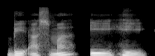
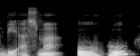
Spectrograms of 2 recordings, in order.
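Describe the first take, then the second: First: The ending uses the vowel i. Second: The ending uses the vowel u. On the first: The speaker calls it right. "dibaca kasroh" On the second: The speaker calls it wrong. "Nggak boleh"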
